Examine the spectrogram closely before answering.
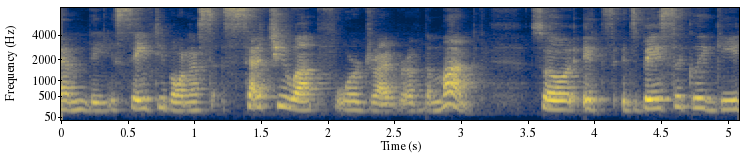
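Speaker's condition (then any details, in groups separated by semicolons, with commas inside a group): No condition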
